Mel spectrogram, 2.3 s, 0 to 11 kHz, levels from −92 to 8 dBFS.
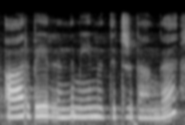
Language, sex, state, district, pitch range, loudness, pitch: Tamil, female, Tamil Nadu, Kanyakumari, 220-245 Hz, -16 LUFS, 235 Hz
